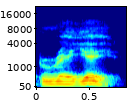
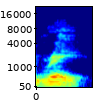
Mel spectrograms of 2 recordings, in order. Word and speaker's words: Ra: The whole actual pronunciation of or the sound is re. That's the actual tone. Re but it's been shortened over time to reay.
